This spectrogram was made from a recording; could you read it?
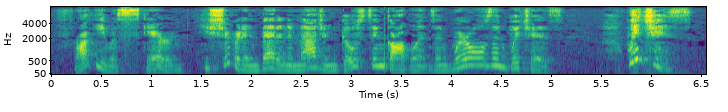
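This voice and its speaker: A woman reading a children's story aloud in an expressive, dramatic way, leaning on the sound words. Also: lowish voice, normal speed, slight background noise, low-quality recording.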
